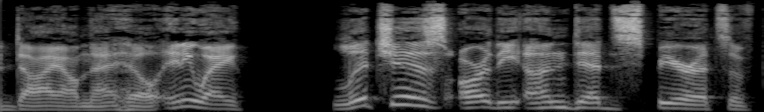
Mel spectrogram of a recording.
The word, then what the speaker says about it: lich: a servant of seven liches and yeah I'm saying Lich I know that there's a heated debate out there on how to pronounce that word l-i-c-h and I'm not trying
